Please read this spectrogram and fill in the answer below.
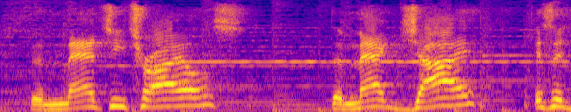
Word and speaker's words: Magi: problem the Magi trials it's not g it's a magi man I'm telling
